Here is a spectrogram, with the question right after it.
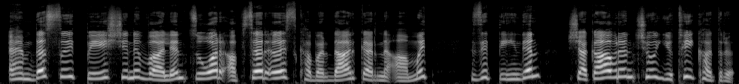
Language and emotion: Kashmiri, neutral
